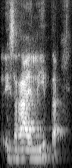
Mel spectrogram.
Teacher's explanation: o r dessas palavras que vem precedida de uma consoante tipo o Israelita é que ele não é pronunciado por um tep como na palavra prato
